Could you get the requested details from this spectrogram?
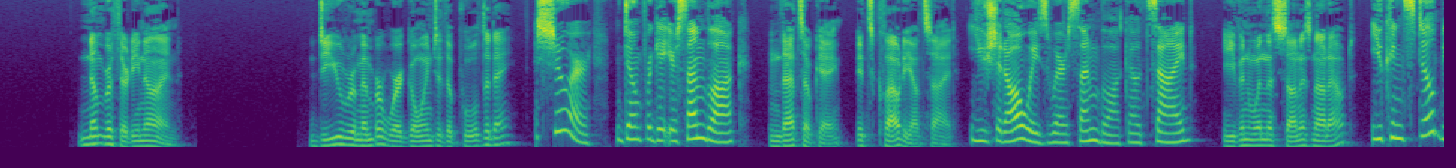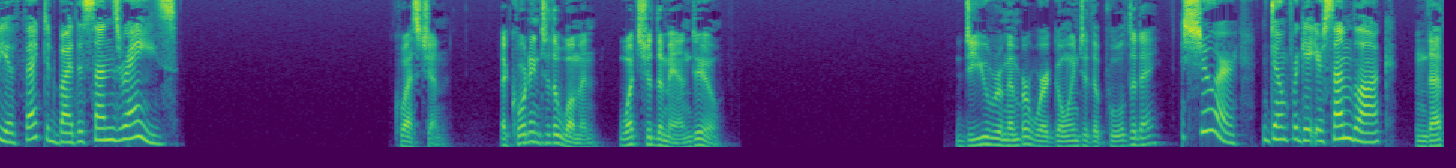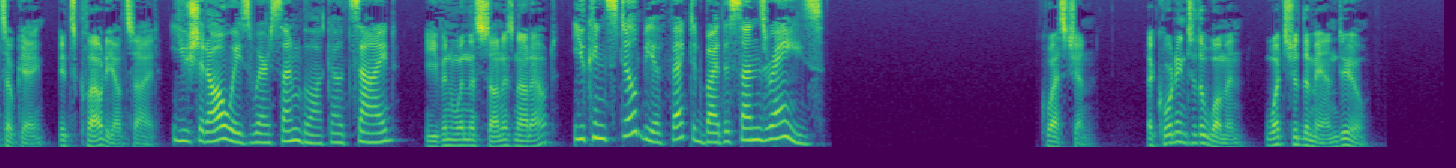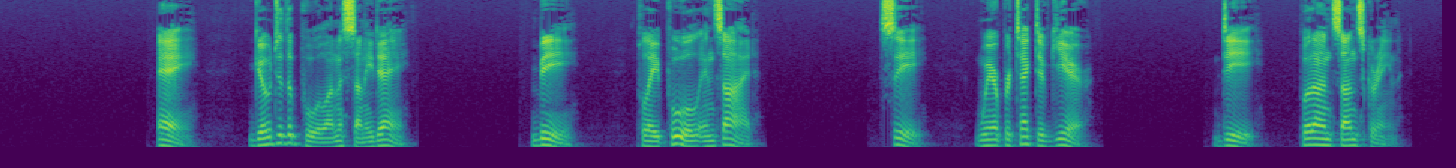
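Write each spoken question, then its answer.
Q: According to the woman, what should the man do?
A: D: Put on sunscreen.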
